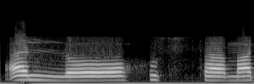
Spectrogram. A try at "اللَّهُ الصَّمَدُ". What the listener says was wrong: اس کو اور منہ بھر کے پڑھیں الله الله الله الصمد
